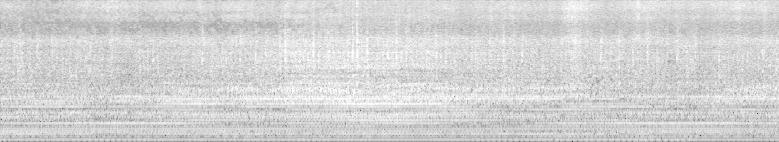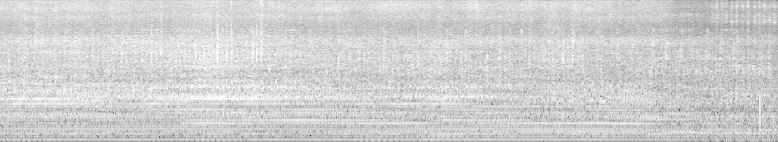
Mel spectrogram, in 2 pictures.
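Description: A motor sprayer drones steadily close by.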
